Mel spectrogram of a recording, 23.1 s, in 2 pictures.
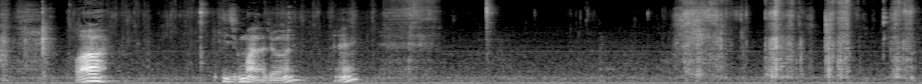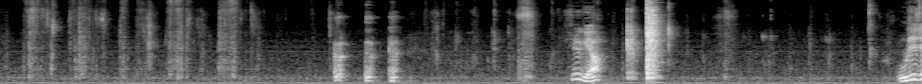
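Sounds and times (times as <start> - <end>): wet chewing and lip-smacking: 20.3 - 22.7.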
